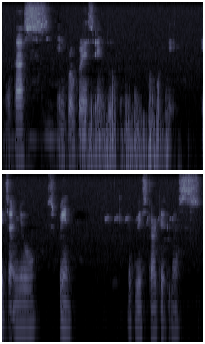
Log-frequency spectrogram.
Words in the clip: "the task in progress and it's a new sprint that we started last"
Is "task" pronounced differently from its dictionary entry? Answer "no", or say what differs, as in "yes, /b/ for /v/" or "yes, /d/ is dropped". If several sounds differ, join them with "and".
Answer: yes, /k/ is dropped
